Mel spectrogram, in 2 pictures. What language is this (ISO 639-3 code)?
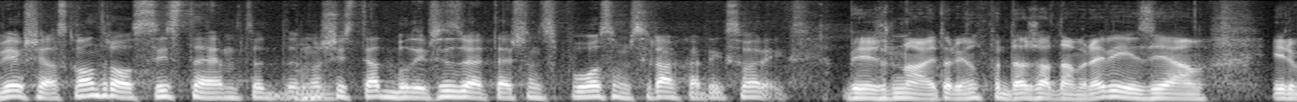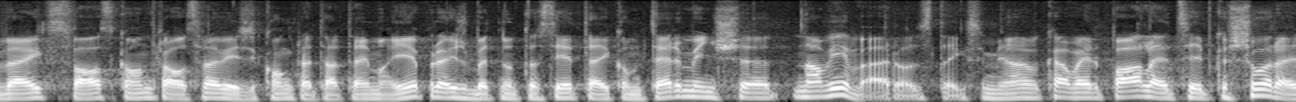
lav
